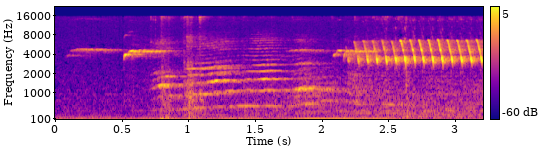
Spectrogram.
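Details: Singing canary, given as a Belgian canary on a training recording: short high whistles and a stack of soft harmonic tones, then a fast, bright, bubbling trill building in loudness; faint low hum beneath.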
